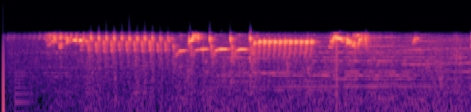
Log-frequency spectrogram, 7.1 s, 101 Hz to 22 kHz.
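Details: Timbrado Espanhol canary in training, 2016, singing rapid rolling trills of repeated notes high in pitch, broken by short rising whistles and a steady pure whistled passage, then fading near the end.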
